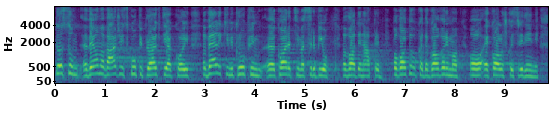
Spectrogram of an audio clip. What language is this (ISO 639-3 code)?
srp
